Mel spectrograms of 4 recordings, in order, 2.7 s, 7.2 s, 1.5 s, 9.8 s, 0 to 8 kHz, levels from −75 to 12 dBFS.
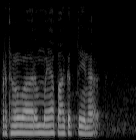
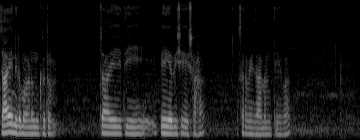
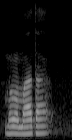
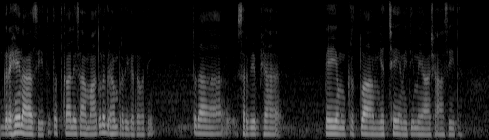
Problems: background sounds at intervals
